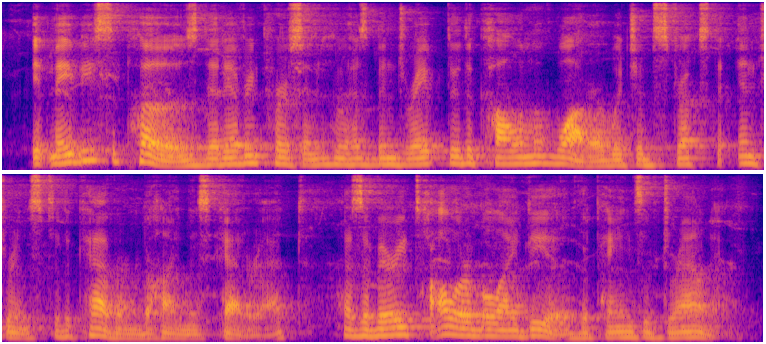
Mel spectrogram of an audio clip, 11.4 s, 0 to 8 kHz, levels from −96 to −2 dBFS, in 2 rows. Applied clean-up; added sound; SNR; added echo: neural separator model SepFormer DNS4.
